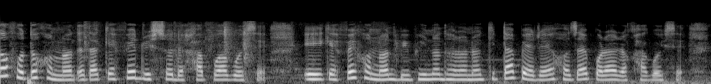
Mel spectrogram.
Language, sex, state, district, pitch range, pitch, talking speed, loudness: Assamese, female, Assam, Kamrup Metropolitan, 215-250 Hz, 230 Hz, 145 wpm, -16 LUFS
